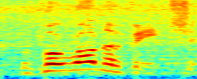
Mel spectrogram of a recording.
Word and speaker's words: Voronovich: most easily pronounceable so I managed to get it from his father uh voronovich is how we pronounced that one so Darius voronovich there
